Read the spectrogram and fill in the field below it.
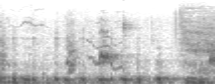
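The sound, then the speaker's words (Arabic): Kamiterio, a loyal dog, growls low and continuously for a couple of seconds in a cave, a rough, rumbling snarl, with a few faint higher whines or chirps in the background. “إنه كلب وفي.”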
